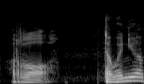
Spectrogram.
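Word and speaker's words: ر: The other part of the tongue is going to stick up towards the pallet here. and the sound is going to come out from the center. So that is the pronunciation of raw.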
